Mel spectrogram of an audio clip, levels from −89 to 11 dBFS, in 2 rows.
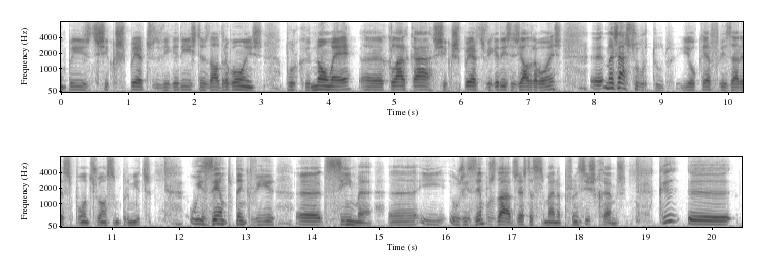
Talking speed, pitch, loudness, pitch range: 160 wpm, 130 Hz, -26 LUFS, 120-145 Hz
